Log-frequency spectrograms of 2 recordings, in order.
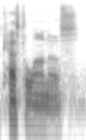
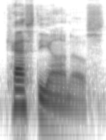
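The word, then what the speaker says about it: Castellanos: ear and corrected me I just know I said the name wrong castios the two L's the we don't like L's on the show we especially don't like back-to-back L's so FSU is kicking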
